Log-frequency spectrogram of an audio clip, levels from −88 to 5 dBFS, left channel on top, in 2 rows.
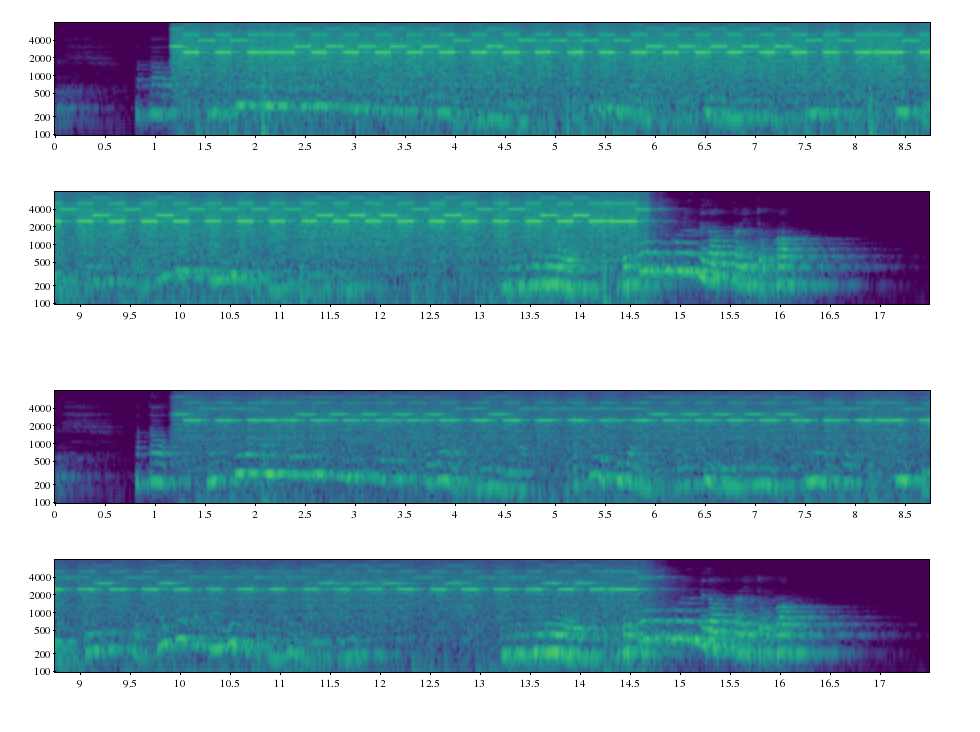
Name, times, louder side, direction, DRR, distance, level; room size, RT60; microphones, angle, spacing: voice 1, 0.8-1.2 1.5-8.1 8.3-11.9, right 3 dB, 40° right, 3 dB, 0.5 m, -36 dB
sound 1, 1.1-14.7, left 7 dB, 90° left, 0.3 m, -19 dB
voice 2, 13.2-16.1, equal, 25° left, 1 dB, 1.1 m, -28 dB
7.3 x 6.8 x 2.3 m, 1.4 s
head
